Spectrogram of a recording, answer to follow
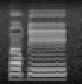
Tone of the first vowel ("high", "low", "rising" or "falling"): high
